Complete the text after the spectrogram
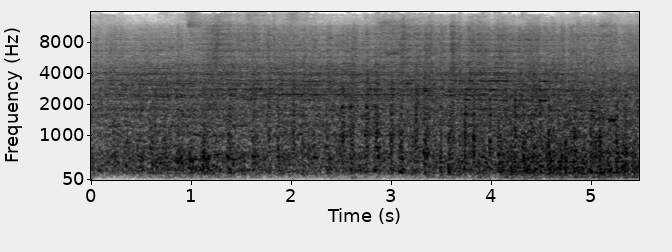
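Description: Steel wheels of a freight train click rhythmically over rail joints.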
